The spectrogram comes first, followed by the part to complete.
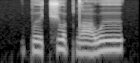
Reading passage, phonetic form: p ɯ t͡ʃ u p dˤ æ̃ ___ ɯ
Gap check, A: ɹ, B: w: B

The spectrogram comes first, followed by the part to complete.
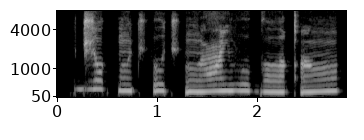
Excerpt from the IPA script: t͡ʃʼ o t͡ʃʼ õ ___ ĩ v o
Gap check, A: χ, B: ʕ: B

